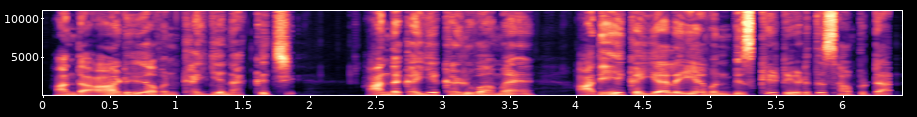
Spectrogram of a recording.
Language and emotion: Tamil, disgusted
